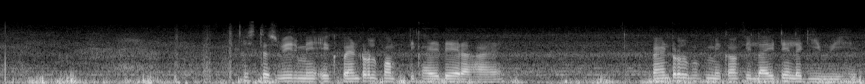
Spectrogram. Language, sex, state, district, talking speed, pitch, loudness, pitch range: Hindi, male, Rajasthan, Bikaner, 125 wpm, 135 Hz, -17 LUFS, 120-140 Hz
